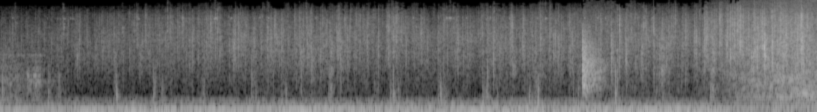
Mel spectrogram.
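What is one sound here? Footsteps thud steadily on wooden floorboards.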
